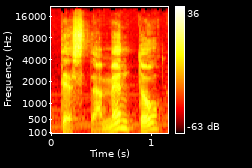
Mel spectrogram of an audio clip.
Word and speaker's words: testamento: For testamento, put the emphasis of pronunciation on the penultimate or second to last syllable.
